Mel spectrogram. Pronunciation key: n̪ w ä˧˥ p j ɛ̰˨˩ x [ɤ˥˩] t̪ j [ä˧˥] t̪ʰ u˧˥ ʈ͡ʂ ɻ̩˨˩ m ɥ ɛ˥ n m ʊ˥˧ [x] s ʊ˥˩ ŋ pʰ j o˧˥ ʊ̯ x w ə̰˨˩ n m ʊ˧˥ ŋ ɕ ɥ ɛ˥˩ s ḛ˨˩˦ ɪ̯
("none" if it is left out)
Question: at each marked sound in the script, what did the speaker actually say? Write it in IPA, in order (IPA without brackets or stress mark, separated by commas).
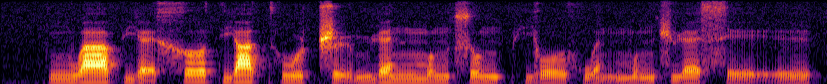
ɤ˥, ä˥, ŋ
